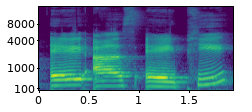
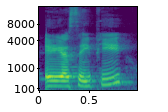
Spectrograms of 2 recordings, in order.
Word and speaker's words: ASAP: Our next expression is an acronym, ASAP, which stands for as soon as possible. For pronunciation, you can say ASAP or ASAP.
